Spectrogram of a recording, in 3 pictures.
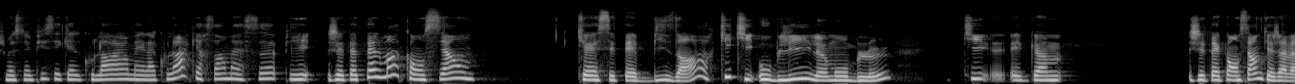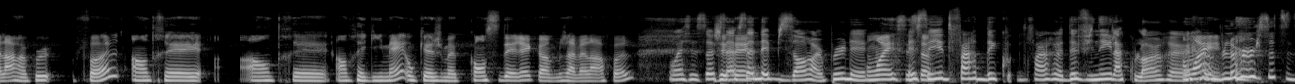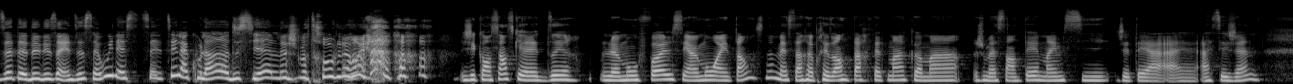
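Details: Stuttering in an adult woman diagnosed at age 7, with a family history of persistent stuttering; she masked her stutter until about age 21.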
